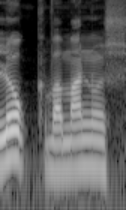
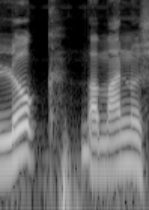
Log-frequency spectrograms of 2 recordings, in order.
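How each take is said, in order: Both takes have the same delivery.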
